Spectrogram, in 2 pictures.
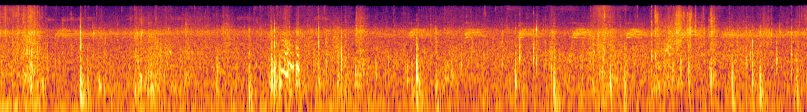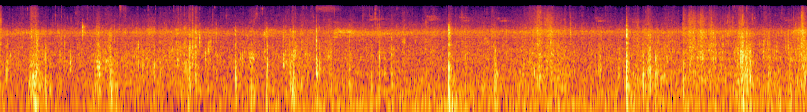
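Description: Plastic sheeting rustles and crinkles as it is handled.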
